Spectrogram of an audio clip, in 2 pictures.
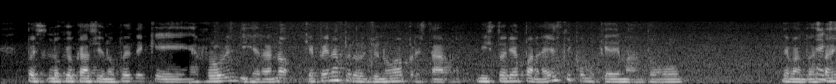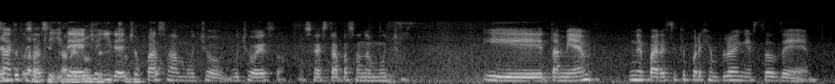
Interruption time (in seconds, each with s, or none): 8.2 s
